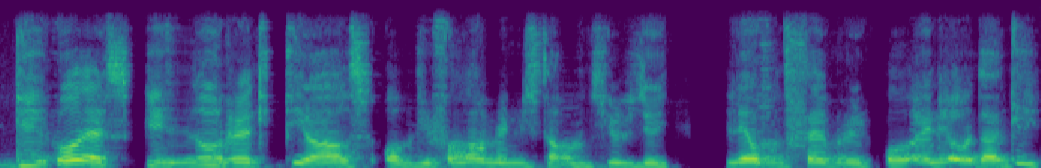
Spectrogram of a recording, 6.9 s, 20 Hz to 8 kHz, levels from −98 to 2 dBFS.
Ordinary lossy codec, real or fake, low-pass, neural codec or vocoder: none; fake; 7.2 kHz; codec, 44.1 kHz, 1.7 kbps, Pupu-Codec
